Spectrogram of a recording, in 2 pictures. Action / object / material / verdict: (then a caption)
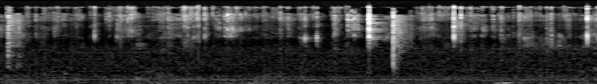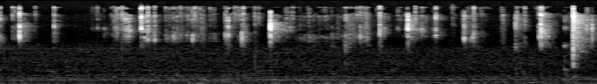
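scrape / bar of soap / soap / none. A thin solid slab of white bar soap, held in fingertips with short blue nails, is carved and scraped with a small craft knife as shavings fall off. Quiet, dry, crisp scratching and snipping sounds come in quick irregular bursts, with most energy in the high, bright range and a faint low hum underneath.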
